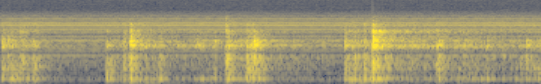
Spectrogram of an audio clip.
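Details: Vintage Telecaster neck pickup through amp after reseating cover so pole pieces can't jostle: hum with sharp scratchy bursts when rubbing the bobbin; still microphonic, likely needs full wax potting.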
